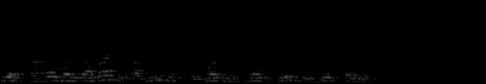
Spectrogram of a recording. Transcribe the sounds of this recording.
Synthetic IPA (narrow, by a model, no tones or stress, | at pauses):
vʲefkɐko̞mbənkɐmatʲɪpɐblʲizəsʲtʲɪmo̞ʐnəsʲnʲæt̚ʲdʲenʲɡʲɪbʲɪskɐmʲisʲːɪː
